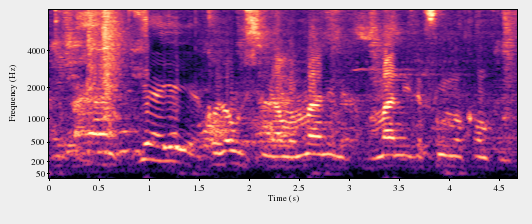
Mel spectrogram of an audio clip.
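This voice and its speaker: A man's voice: fairly high pitch, huge pitch swings, fairly quick. Slangy man in a noisy crowd. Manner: rambling, slangy, repeated 'innit' tags. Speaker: landlord. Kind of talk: casual chat, secretly recorded. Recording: busy crowd noise, hidden microphone.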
